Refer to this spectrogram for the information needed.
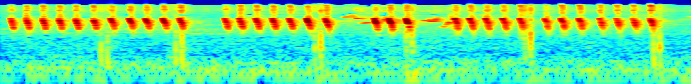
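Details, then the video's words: Rice-field Bar-winged prinia in full vigorous 'klik klik' song, machine-gun 'tembakan bren' style: almost unbroken strings of fast, high, clicking notes, with a few brief gaps and occasional sharp ticks. "Prenjak Klik Klik Burung Sawah Gacor Tembakan Bren"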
